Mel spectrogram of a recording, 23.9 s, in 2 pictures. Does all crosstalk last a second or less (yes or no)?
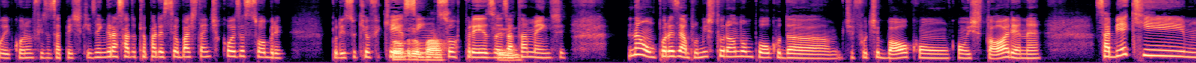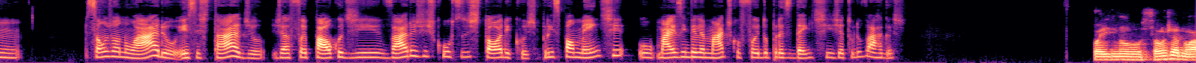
no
